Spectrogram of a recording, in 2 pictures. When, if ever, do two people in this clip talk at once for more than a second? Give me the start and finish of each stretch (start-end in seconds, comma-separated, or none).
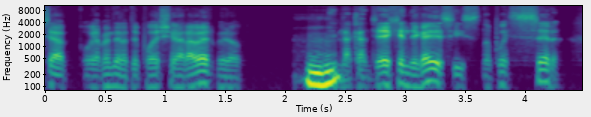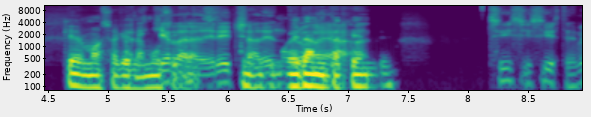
5.1-7.2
